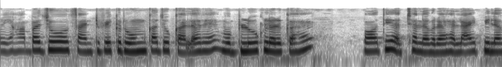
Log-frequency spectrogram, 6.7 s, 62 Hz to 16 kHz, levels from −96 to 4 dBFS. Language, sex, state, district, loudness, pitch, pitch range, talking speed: Hindi, female, Uttar Pradesh, Budaun, -13 LUFS, 235 Hz, 225-245 Hz, 205 wpm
